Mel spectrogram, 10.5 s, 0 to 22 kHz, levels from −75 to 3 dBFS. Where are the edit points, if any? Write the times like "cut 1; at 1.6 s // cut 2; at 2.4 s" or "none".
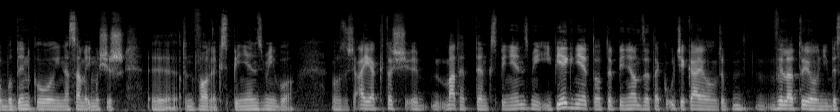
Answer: cut 1; at 1.1 s // cut 2; at 2.3 s // cut 3; at 4.5 s // cut 4; at 6.1 s // cut 5; at 7.4 s // cut 6; at 9.0 s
